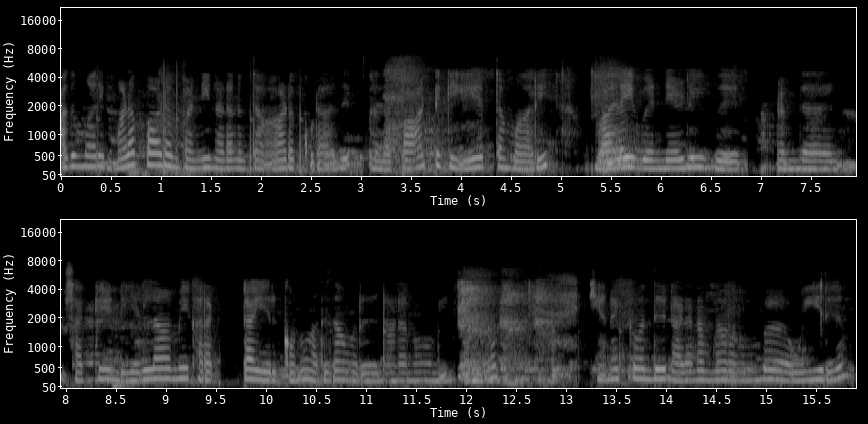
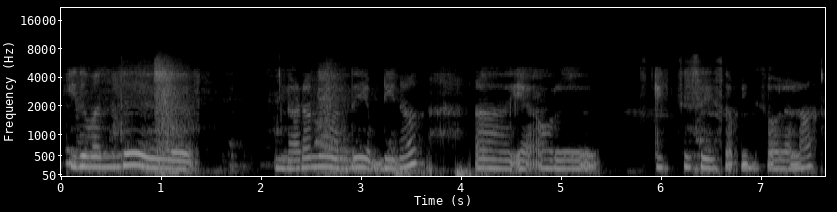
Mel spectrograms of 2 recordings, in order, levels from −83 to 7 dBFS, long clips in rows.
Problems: background sounds at intervals, low volume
